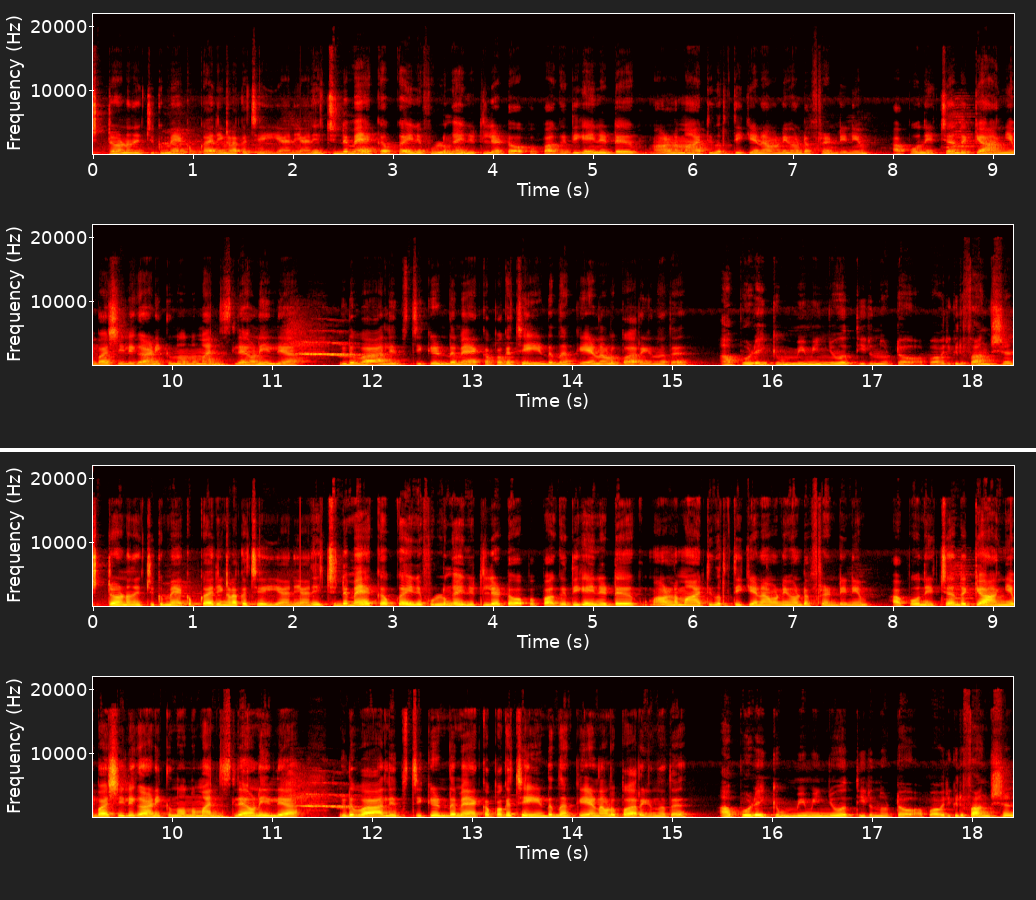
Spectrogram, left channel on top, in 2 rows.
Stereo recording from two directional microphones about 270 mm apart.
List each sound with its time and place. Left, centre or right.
0.2 s a woman's voice: right
1.5 s a woman's voice: centre
1.9 s a woman's voice: right
2.2 s a woman's voice: centre
8.3 s a woman's voice: centre
17.2 s a woman's voice: centre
